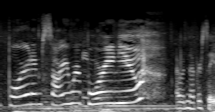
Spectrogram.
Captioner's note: laughs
